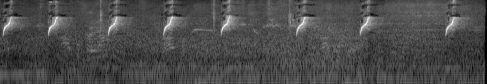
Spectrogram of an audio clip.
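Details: Hand-raised Ashy prinia repeating a quick upward-sweeping whistled note about every seven-tenths of a second, eight notes in total, with faint softer chirps between and a low steady hum behind.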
